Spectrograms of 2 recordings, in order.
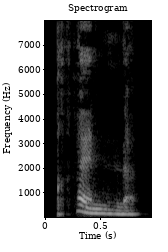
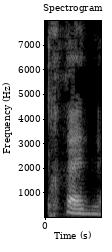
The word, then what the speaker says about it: prennent: So it sounds like this: ils prennent, ils prennent. And yes, there is an ENT on the end, but the ENT on the end of a verb is silent.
